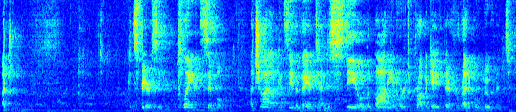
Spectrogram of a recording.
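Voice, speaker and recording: A man's voice: mid-range voice, sharp tone. A man acting an indignant, scornful Pharisee in a church stage drama, declaiming with emphatic contempt. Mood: scornful, defiant. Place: church hall stage performance. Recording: echoey hall, distant mic, noisy.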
